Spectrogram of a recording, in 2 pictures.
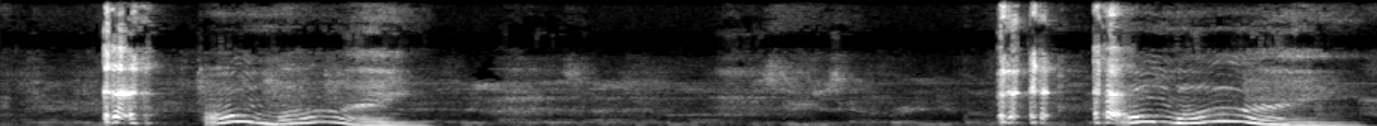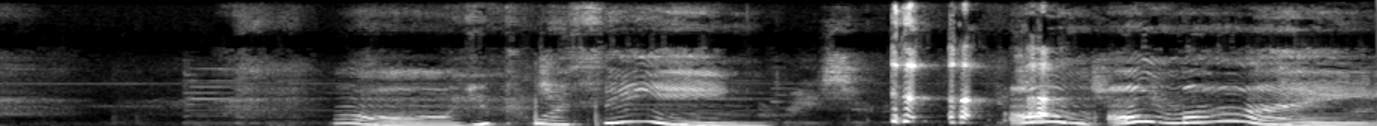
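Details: Nine-month-old infant making about five brief, dry cough-like bursts, imitating a cough, between an adult's sympathetic exclamations; voluntary (pretend) cough.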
